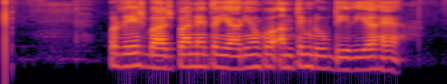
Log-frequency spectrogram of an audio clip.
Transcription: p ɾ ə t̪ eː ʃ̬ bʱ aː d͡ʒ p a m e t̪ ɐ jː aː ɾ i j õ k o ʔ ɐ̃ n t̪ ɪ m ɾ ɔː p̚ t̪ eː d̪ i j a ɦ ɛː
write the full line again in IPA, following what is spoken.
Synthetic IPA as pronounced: p ɾ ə d̪ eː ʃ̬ bʱ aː d͡ʒ p a n e t̪ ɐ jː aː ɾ i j õ k o ʔ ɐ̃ n t̪ ɪ m ɾ uː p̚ d̪ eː d̪ i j a ɦ ɛː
